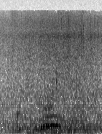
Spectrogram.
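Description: A tool swishes through plants.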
